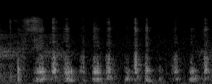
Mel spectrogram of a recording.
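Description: Rapid, quiet scratching strokes, about five a second, as the silver latex coating is rubbed off a scratch-off lottery ticket.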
